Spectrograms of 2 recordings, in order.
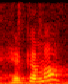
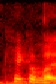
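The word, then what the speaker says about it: jícama: but you're mad mex jicama is it actually the Spanish word because the J pronounces in HS is Spanish so your question was why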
